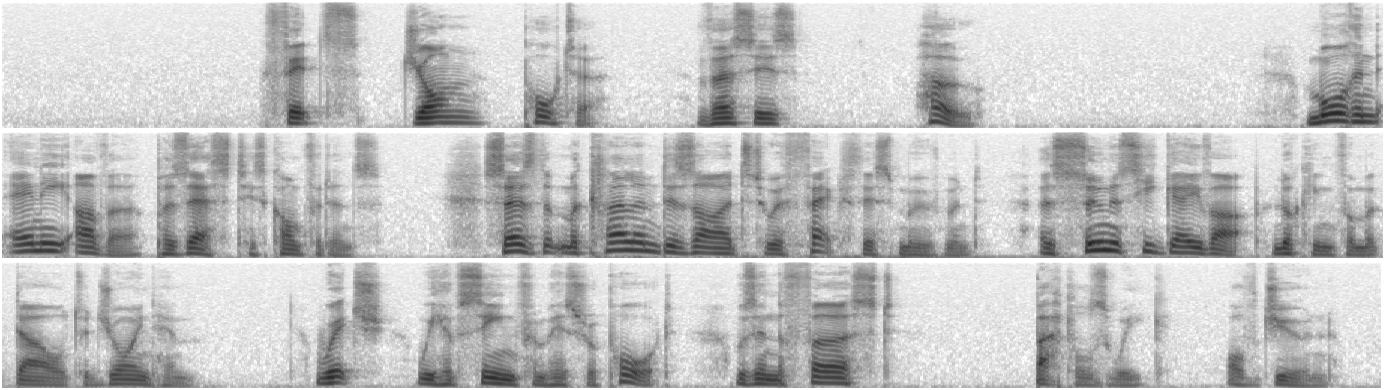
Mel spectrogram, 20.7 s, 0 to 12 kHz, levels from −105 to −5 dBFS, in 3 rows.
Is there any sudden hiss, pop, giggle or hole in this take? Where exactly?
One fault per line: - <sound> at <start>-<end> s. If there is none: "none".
none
